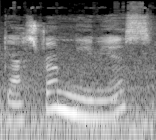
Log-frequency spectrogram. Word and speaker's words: gastrocnemius: this back on is the gastrocnemius that c is silent gastrocnemius also known as the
